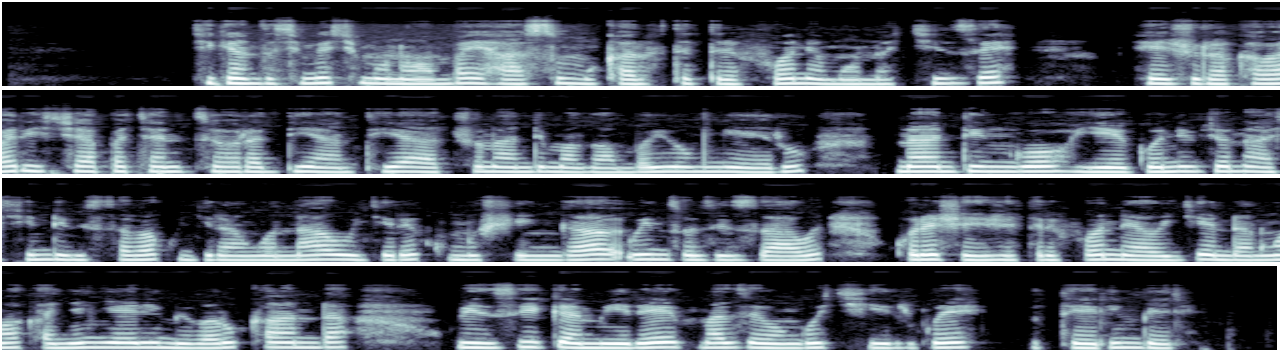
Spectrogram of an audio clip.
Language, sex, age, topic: Kinyarwanda, female, 18-24, finance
